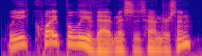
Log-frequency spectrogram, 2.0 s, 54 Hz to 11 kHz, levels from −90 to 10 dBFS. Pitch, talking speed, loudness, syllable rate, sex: 125 Hz, 180 wpm, -18 LUFS, 6.0 syllables/s, male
